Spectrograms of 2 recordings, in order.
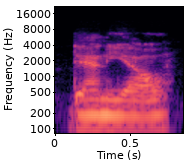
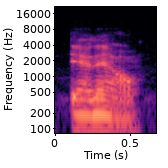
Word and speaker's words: Danel: a aabel tamel Ramel Danielle not Daniel but Dan Danel uh Ezekiel barakel AEL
